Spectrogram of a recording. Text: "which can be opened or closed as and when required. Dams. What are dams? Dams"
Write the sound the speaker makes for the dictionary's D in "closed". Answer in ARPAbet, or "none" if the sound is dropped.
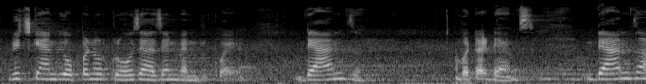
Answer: none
